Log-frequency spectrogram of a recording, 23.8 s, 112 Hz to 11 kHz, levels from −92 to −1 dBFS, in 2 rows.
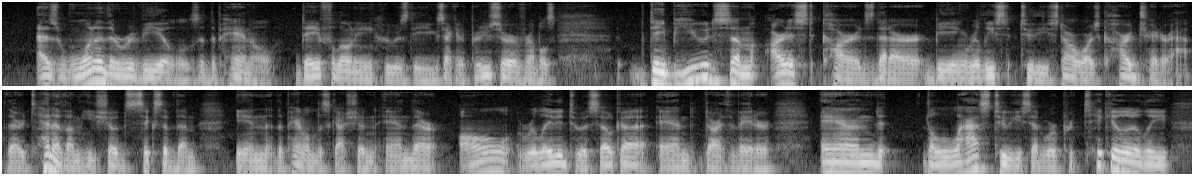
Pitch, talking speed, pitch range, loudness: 90 Hz, 160 wpm, 80-100 Hz, -25 LUFS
